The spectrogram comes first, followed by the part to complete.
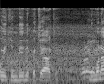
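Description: Man talking in the street, with a car driving past close by.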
